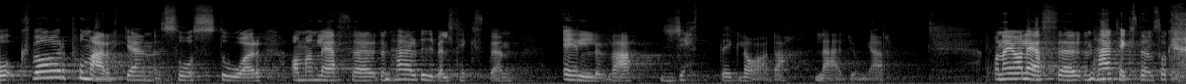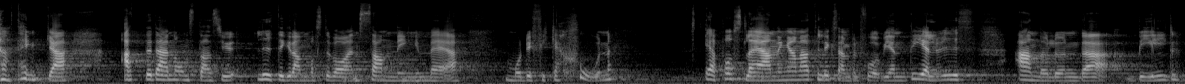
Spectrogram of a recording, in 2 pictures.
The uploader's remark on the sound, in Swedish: Inspelning från Immanuelskyrkan Skövde.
